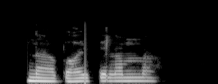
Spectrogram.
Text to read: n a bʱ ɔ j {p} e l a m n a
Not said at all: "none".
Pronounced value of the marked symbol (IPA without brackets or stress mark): p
